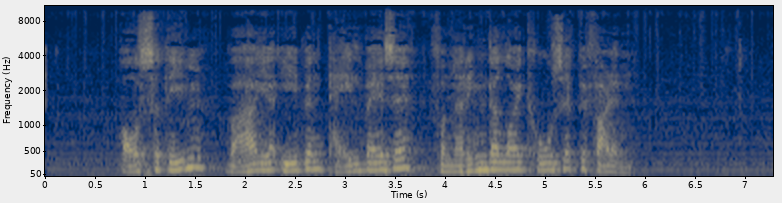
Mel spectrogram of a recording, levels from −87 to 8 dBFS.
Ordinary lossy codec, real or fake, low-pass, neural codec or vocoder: AAC, 32 kbps; real; 9.9 kHz; none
